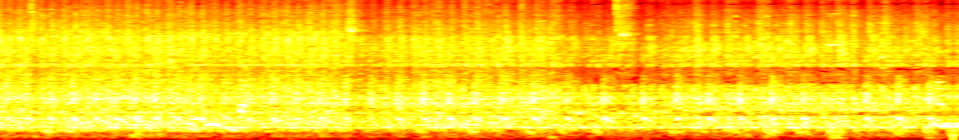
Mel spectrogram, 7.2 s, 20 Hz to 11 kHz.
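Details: Sewing machine at stitch length 4, sewing over thick layers along the piping seam with forward and reverse backtack passes: rapid, even needle ticking, no labouring or knocks. Normal stitching.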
